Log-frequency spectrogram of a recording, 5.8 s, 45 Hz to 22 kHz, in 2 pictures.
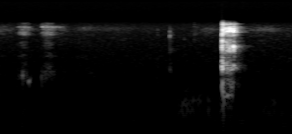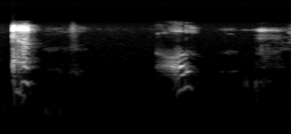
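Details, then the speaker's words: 9-month-old baby girl with a cold, runny nose and night-time fevers, feeding poorly: two short, sharp, dry coughs among soft fussing sounds, a dry cough. "she has she has a a cough and some runny nose so this that's what contributing to her having these fevers at night"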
